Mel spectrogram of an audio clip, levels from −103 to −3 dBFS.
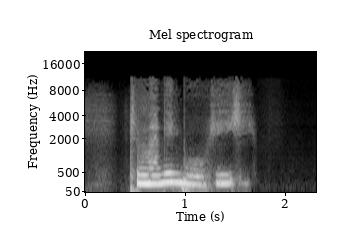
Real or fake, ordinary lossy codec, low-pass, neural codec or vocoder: fake; MP3, 48 kbps; 19.8 kHz; codec, 44.1 kHz, 0.9 kbps, DAC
